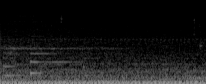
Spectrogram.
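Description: Soft background music of single held notes over the steady low rumble of a car engine idling, heard inside the car's cabin.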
